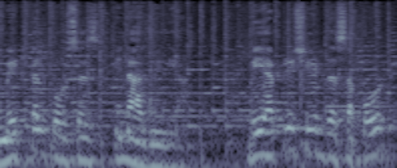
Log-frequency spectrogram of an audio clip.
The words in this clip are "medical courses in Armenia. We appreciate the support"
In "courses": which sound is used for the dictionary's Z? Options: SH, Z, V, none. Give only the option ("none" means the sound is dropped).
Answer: Z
